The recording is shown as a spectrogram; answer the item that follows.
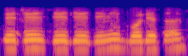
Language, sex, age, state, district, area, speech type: Urdu, male, 30-45, Uttar Pradesh, Muzaffarnagar, urban, conversation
